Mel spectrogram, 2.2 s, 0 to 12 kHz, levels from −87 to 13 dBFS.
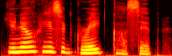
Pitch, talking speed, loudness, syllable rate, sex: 235 Hz, 195 wpm, -15 LUFS, 4.4 syllables/s, female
